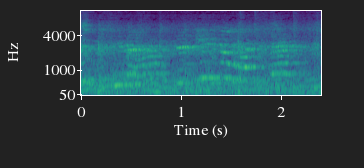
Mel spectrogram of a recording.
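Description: Several people talking at once, with some high-pitched voices among them, in a loose babble of chatter.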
